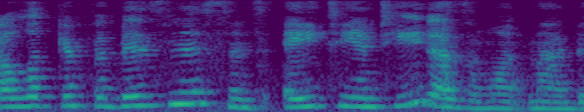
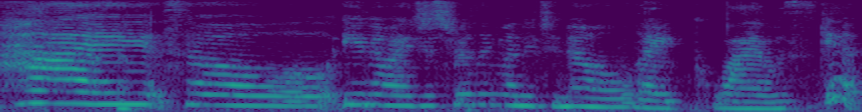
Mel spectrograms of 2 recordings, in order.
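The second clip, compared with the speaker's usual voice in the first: put-on, higher-pitched young woman voice; 2 semitones higher, 5 dB quieter than usual.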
